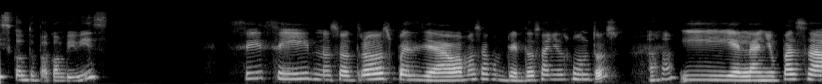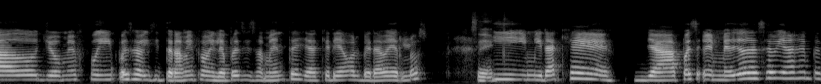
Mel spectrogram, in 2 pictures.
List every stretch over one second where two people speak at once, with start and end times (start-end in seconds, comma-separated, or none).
none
